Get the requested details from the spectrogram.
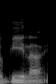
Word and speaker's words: Obinna: Completely fine, Belinda, Obinna, yeah.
